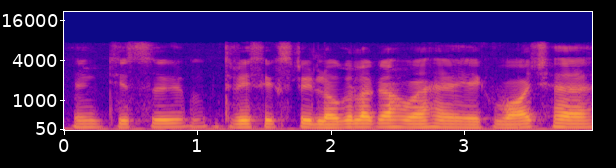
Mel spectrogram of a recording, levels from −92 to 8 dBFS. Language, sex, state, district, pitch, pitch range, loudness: Hindi, male, Delhi, New Delhi, 115 Hz, 110-120 Hz, -18 LUFS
